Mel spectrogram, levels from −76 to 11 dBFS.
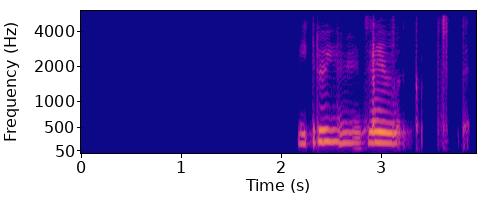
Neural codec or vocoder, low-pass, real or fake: codec, 16 kHz, 0.5 kbps, FreqCodec, larger model; 5.4 kHz; fake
